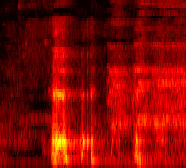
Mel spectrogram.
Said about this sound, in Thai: ไก่นี่มันเห็นด้วยกับผมมากเลยขันเอาขันเอาเนี่ยตะกี้ไม่ขันนะครับ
